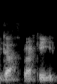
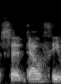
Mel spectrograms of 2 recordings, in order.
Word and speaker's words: Dauthi: Doesn't say Dathraki, I just can't pronounce that. Dalthy? Yeah, it's a Dalthy Rogue.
